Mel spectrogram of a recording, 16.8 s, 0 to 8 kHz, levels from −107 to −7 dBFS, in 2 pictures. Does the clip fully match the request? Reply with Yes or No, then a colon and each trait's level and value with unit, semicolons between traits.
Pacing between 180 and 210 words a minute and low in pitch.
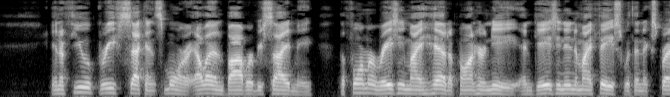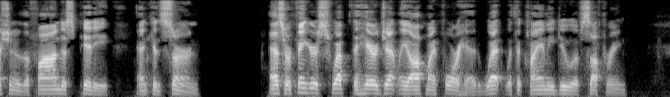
Yes: average, 185 wpm; low, 120 Hz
